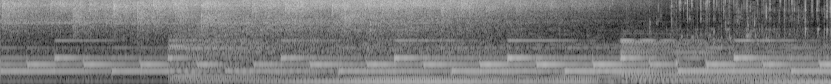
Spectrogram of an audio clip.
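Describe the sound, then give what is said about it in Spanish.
Water runs steadily from a shower, a continuous spray with dripping and splashing over a sustained tonal hum, with no voices. “Una ducha.”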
